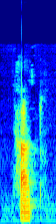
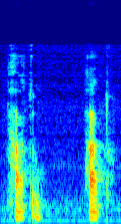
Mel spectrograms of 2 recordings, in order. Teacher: when you have an R in the beginning of a word, is more or less an H sound.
